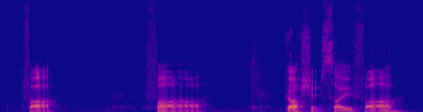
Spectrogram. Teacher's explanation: when I'm saying British far, look, it's just on the bottom. There's no curling, it's just relaxed.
